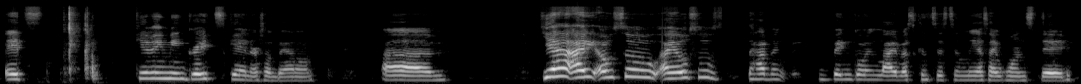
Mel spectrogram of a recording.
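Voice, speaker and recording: A woman hosting a casual livestream, rambling and answering viewer comments, her voice getting hoarse from talking so much. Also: fairly high pitch, lively intonation, unhurried, pauses often, darkish tone. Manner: chatty, rambling, reads and answers comments, laughs often. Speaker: livestream host chatting with viewers.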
